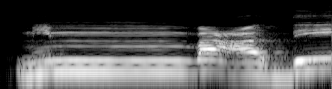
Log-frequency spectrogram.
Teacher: نون ساکن کے بعد با آ رہی ہے، چھوٹی سی میم لکھی ہوئی ہے، نون ساکن کی آواز کو میم سے بدل کر غنے کے ساتھ ادا کیا جائے گا، اسے اقلاب کا قاعدہ کہتے ہیں۔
